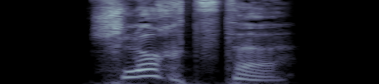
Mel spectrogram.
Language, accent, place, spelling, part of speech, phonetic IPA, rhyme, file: German, Germany, Berlin, schluchzte, verb, [ˈʃlʊxt͡stə], -ʊxt͡stə, De-schluchzte.ogg
- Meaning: inflection of schluchzen: 1. first/third-person singular preterite 2. first/third-person singular subjunctive II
